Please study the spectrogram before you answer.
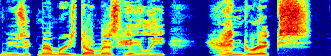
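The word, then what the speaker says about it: Heynderickx: memories don't miss Haley Hendricks it's spelled really weird though h-e-y-n-d-e-r-i-c-k-x and wouldn't wouldn't that be Hendrix I think so I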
